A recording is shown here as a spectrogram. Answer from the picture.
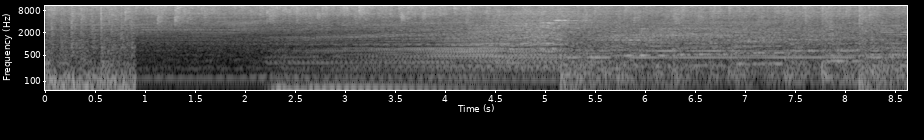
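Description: Background music: it thins out about a second in, a heavy bass comes in a little after two seconds, and it builds up and changes again around five seconds.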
